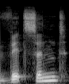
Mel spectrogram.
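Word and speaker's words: Witsand: One is like two hours east of that and it's called Bitcoin Vitz, but it's spelled like Wit Sand. It's like the African's pronunciation.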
